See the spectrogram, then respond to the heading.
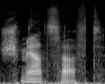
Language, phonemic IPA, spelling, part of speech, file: German, /ˈʃmɛʁt͡shaft/, schmerzhaft, adjective, De-schmerzhaft.ogg
- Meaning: painful (causing physical or emotional pain)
